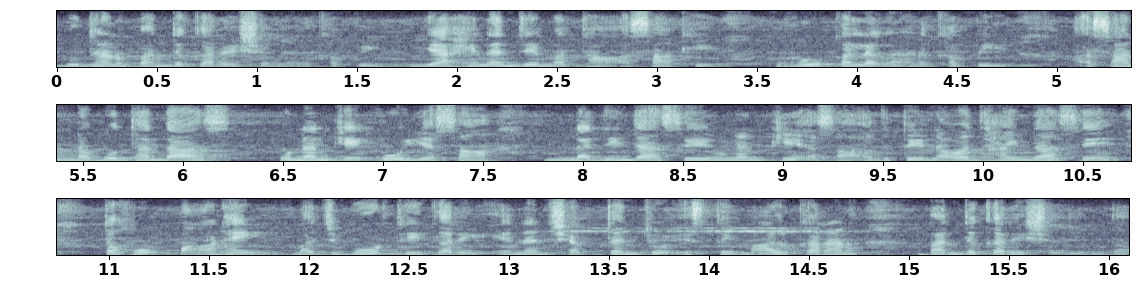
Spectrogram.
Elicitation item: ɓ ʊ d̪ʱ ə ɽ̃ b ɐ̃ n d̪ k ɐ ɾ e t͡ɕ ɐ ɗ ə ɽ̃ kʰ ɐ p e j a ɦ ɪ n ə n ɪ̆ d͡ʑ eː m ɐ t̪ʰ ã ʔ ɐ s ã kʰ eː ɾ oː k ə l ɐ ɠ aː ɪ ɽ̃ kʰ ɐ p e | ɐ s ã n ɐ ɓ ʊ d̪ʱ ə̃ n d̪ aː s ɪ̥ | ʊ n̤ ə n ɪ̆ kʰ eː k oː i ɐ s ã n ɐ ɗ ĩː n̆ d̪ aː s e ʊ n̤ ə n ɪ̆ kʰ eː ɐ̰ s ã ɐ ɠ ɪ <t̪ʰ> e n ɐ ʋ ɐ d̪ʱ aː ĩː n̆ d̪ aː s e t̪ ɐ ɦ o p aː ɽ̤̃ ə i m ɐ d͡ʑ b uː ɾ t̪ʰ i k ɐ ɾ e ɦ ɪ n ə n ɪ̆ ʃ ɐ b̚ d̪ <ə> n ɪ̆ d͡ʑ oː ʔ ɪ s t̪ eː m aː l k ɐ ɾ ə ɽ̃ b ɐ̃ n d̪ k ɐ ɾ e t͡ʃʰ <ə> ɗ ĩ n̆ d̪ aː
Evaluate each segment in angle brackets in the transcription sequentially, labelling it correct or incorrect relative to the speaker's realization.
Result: incorrect: t̪, correct, incorrect: ɐ

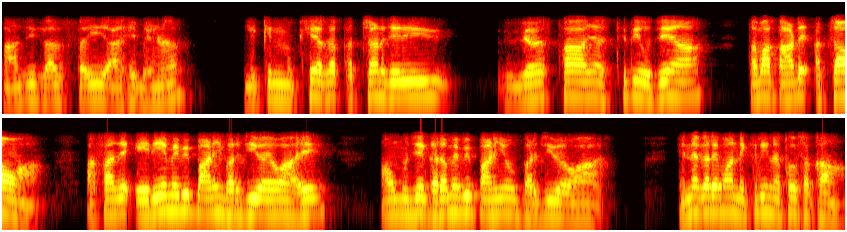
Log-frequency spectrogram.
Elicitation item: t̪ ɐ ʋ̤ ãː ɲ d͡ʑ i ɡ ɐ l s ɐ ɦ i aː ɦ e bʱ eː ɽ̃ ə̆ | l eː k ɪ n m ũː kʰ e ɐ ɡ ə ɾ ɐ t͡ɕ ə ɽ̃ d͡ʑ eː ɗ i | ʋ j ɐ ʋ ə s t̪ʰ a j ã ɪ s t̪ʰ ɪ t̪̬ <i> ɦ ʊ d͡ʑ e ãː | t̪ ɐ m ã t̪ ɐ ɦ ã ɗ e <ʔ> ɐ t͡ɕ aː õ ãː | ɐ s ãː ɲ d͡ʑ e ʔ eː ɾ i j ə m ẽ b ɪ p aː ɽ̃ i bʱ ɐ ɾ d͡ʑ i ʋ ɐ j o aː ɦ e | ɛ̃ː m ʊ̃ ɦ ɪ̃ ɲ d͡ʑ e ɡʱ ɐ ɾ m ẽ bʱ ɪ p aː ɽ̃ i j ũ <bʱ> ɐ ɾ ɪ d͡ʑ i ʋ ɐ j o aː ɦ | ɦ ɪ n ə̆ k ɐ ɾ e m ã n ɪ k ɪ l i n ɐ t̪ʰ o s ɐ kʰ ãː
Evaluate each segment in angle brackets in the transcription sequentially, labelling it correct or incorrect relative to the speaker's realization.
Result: correct, correct, correct

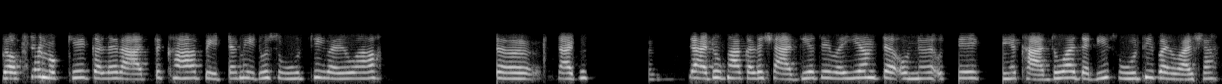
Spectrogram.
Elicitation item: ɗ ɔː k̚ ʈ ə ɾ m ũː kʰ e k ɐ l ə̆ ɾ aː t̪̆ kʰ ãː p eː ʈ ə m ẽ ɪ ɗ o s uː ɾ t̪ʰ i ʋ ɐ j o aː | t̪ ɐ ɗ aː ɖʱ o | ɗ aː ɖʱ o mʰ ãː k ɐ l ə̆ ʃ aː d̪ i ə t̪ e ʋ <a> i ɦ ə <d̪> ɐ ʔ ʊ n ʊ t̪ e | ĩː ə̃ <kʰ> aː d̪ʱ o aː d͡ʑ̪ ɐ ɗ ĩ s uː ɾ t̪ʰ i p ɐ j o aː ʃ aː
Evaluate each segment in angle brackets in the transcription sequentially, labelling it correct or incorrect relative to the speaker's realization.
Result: incorrect: ɐ, incorrect: t̪, correct

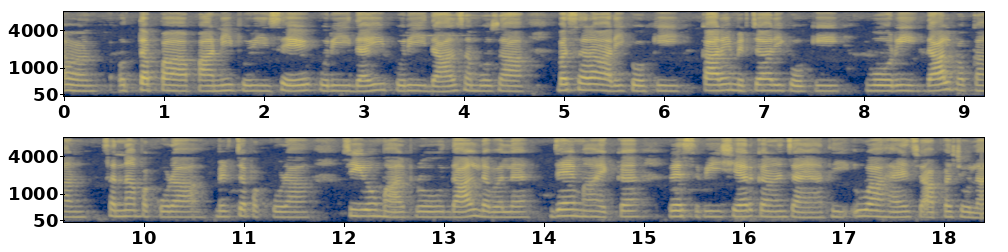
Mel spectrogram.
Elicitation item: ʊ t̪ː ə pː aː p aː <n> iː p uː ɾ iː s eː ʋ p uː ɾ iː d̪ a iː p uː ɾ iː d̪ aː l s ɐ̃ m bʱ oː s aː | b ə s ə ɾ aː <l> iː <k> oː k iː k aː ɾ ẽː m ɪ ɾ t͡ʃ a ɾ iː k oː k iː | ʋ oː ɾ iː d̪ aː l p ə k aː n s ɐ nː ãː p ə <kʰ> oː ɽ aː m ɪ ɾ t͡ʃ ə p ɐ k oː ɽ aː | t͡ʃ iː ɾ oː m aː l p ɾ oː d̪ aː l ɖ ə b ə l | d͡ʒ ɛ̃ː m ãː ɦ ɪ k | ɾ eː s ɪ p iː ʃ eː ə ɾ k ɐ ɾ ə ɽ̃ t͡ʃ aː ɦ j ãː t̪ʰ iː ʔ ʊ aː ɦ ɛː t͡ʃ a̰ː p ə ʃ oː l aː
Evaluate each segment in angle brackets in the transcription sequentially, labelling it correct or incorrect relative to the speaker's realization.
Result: correct, incorrect: ɾ, correct, incorrect: k

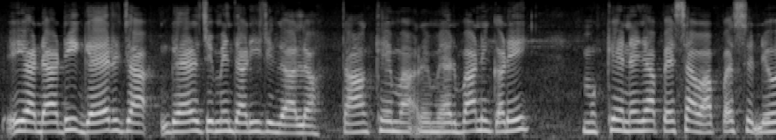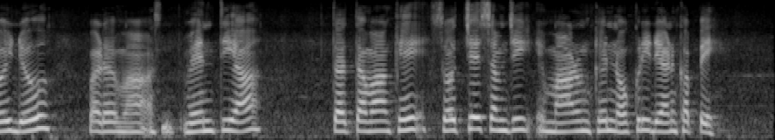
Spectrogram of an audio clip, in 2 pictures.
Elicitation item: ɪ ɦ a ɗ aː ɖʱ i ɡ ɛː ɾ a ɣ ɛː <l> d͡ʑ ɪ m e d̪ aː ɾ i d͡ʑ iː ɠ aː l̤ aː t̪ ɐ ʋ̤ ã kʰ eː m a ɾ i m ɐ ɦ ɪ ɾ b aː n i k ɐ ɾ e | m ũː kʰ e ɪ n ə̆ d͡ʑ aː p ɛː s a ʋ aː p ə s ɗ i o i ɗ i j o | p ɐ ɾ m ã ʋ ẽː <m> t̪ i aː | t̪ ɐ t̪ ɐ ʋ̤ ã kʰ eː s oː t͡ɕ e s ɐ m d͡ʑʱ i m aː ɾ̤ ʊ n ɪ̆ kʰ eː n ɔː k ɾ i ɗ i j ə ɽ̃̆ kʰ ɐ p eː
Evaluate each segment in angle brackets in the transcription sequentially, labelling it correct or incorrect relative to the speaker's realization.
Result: incorrect: ɾ, incorrect: n

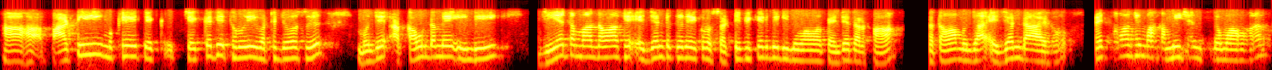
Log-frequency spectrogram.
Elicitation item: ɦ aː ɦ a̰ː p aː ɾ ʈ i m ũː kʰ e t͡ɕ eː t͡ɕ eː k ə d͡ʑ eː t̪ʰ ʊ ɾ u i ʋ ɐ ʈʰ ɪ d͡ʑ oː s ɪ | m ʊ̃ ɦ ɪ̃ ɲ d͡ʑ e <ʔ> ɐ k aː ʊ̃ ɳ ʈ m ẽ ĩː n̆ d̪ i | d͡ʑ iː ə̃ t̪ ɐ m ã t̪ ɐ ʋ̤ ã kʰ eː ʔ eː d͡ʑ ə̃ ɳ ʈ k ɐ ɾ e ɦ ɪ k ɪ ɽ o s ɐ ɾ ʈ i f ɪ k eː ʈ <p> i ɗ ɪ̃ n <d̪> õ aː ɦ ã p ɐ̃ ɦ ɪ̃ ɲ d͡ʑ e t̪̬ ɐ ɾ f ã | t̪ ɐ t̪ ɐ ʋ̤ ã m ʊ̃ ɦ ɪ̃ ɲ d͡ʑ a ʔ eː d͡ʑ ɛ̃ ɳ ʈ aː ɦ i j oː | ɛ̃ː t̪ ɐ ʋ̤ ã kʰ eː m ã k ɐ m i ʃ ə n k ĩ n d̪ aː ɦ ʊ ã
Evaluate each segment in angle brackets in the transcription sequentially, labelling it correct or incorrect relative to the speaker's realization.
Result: correct, incorrect: b, correct

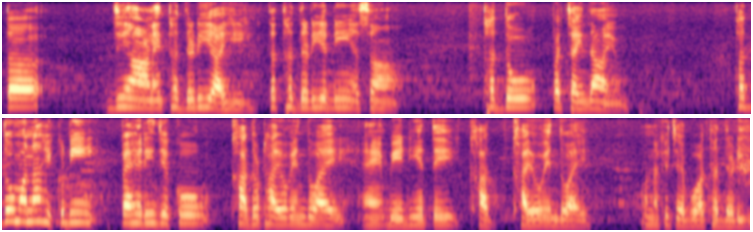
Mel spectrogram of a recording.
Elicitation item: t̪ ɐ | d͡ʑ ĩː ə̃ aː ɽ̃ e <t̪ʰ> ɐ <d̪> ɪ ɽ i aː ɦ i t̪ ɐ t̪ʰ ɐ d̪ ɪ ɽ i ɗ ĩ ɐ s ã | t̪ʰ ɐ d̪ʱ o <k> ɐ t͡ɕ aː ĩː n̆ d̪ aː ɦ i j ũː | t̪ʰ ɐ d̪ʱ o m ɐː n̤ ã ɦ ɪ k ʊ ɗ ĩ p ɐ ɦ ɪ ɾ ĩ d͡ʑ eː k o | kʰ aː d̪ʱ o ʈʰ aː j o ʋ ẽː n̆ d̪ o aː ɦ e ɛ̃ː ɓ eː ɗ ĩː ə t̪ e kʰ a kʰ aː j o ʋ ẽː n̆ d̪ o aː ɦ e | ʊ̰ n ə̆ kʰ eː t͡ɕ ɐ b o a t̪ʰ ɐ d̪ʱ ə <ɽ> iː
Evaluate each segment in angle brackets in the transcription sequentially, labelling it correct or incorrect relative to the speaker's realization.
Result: correct, correct, incorrect: p, correct

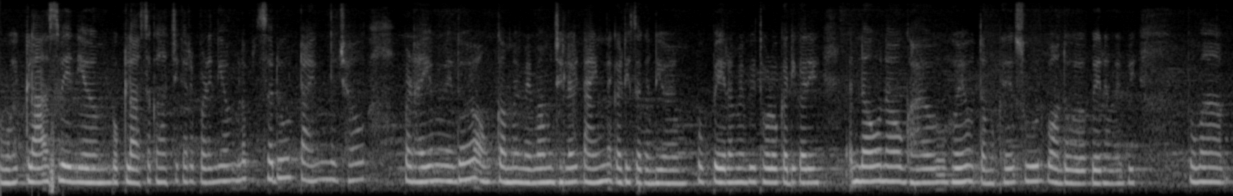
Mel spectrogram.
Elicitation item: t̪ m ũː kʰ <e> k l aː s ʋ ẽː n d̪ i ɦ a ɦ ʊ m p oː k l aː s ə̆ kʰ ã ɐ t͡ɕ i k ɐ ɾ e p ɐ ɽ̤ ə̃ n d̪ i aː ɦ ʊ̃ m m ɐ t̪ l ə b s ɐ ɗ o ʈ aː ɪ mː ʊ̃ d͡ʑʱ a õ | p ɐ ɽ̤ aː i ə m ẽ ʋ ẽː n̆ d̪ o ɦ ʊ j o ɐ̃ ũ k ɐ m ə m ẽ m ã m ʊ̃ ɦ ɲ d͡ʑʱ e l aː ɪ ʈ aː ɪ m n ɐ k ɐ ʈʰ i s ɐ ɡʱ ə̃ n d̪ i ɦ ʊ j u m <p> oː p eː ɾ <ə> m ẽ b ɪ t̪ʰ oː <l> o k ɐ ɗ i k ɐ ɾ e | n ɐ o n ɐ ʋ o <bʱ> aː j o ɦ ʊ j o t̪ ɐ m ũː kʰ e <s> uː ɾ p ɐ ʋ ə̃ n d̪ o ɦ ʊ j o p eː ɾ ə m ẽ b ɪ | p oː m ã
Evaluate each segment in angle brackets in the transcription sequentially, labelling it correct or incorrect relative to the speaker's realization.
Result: correct, correct, correct, incorrect: ɽ, incorrect: ɡʱ, correct

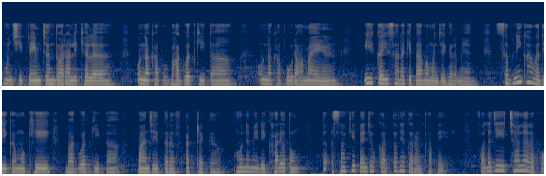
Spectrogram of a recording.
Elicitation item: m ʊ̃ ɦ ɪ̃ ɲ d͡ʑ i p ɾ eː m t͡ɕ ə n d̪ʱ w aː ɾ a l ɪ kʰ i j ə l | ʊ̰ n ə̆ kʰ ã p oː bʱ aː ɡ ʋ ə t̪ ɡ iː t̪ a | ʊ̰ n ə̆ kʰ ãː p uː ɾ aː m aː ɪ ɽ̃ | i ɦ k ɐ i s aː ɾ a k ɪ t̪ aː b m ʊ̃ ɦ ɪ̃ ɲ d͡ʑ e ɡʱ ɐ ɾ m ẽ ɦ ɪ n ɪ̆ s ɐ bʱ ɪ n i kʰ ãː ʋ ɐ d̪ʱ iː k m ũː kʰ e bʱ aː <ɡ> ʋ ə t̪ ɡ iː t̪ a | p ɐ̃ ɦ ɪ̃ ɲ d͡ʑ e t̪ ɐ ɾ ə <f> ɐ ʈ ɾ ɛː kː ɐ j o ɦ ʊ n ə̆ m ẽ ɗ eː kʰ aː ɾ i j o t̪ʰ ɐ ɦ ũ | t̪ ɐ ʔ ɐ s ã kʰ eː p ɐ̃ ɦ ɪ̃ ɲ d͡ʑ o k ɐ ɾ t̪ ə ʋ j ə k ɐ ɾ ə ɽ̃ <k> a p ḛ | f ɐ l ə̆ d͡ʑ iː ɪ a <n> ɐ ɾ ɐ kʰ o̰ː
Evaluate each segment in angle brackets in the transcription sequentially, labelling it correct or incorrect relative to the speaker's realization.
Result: correct, correct, incorrect: kʰ, correct

